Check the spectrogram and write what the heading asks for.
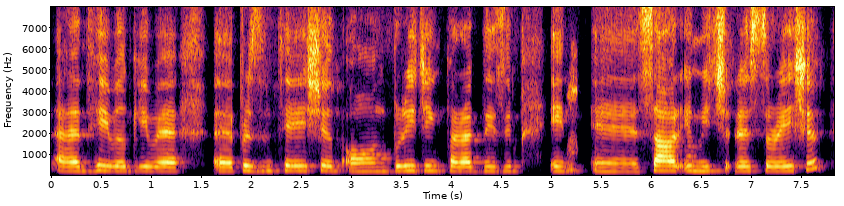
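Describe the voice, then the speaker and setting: Slow, hesitant woman moderator. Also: medium pitch, dark tone, smooth. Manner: hesitant, with many fillers. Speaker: webinar moderator. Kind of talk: introducing a guest. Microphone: video call.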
